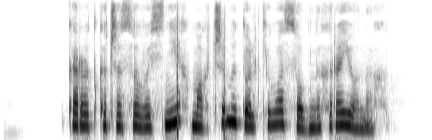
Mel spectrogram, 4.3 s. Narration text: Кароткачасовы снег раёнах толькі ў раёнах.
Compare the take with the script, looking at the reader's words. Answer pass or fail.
fail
